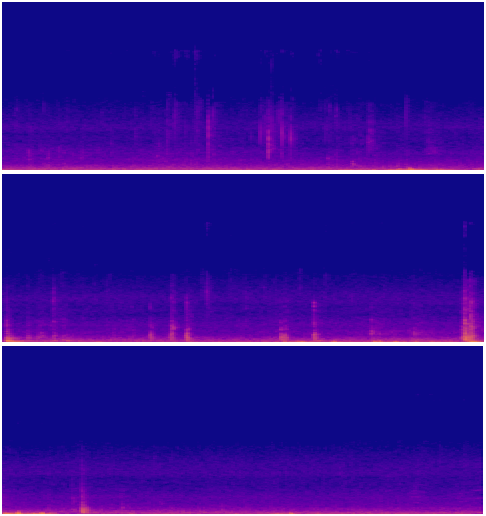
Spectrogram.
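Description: Irregular soft thumps and a few sharp clicks and knocks, scattered from about three seconds in to about ten seconds in, over a faint steady background.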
